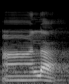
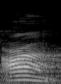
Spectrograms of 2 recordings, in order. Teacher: pengganti Alif jadi boleh dibaca ya Jangan ala tapi a karena posisi huruf Ain di sini di makharijul huruf halqi bagian tengah bukan dari hidung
